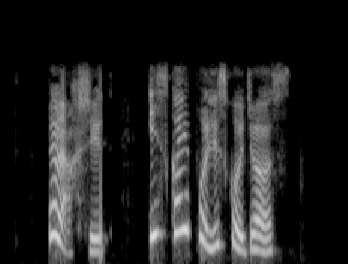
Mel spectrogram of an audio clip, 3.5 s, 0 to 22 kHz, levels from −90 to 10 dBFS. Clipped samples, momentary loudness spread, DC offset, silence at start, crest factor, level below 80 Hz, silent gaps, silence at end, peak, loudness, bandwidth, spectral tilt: under 0.1%; 6 LU; under 0.1%; 0.5 s; 14 dB; -62 dBFS; 1.39-1.48 s; 0.65 s; -2 dBFS; -15 LUFS; 8.2 kHz; -3.5 dB/octave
